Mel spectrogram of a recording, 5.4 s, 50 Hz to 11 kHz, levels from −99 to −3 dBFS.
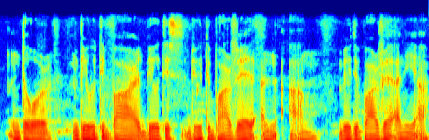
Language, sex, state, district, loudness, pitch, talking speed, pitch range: Mizo, male, Mizoram, Aizawl, -18 LUFS, 85 Hz, 170 wpm, 80-90 Hz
